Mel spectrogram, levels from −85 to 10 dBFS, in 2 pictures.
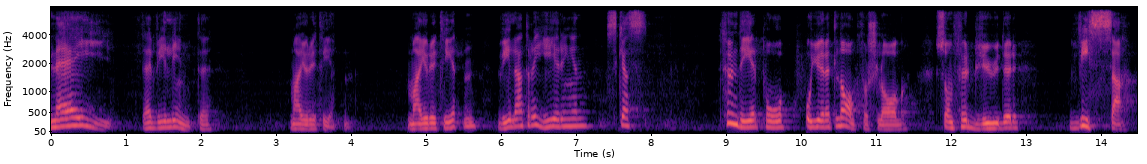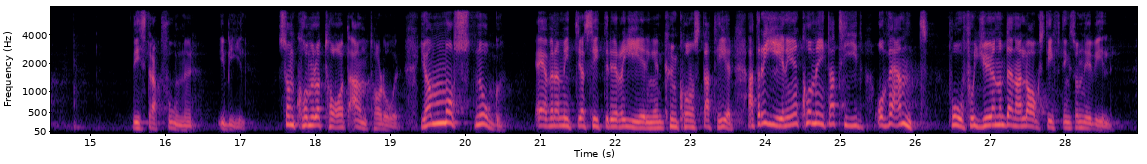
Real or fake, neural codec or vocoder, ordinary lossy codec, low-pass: fake; codec, 24 kHz, 6 kbps, HILCodec; none; 7.2 kHz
